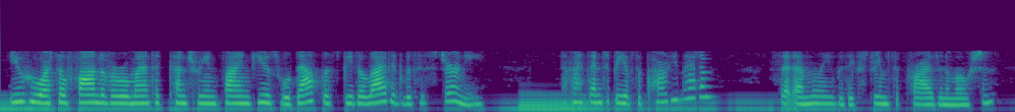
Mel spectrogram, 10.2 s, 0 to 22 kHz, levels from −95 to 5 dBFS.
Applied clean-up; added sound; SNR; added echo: neural mask model RNNoise.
